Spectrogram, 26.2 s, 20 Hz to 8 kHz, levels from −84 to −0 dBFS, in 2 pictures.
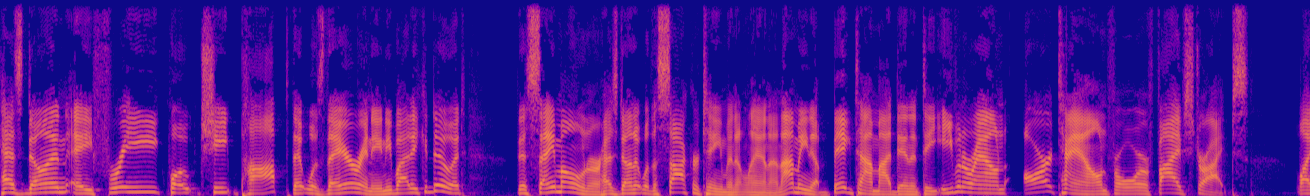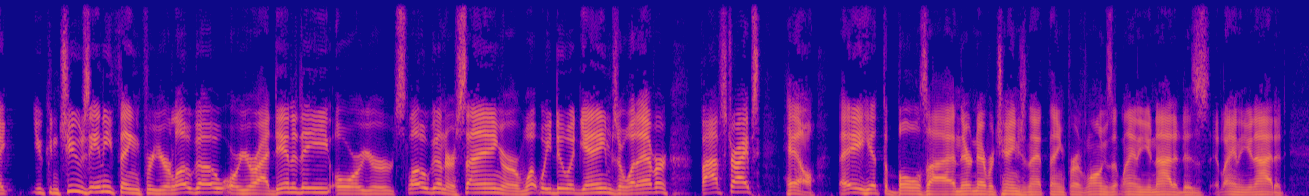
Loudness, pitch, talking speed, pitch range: -25 LUFS, 145 Hz, 200 wpm, 120-175 Hz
